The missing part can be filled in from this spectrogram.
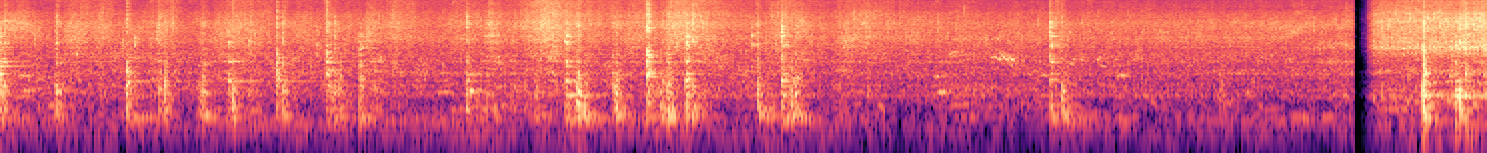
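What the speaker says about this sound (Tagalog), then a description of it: "ating muna gisa-gisahin hanggang sa umano yung ating katas ng ating kamatis" Chopped tomatoes sautéing in a pan for Filipino chicken kinamatisan, with a steady sizzle and repeated scraping strokes of a spatula stirring through the mix, close up and without any speech.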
